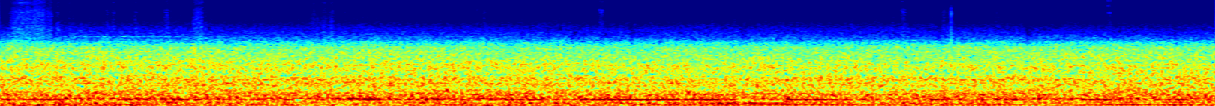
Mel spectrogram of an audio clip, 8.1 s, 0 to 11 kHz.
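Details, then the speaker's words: 2000s Crompton Greaves Exotica 48-inch 4-blade underlight ceiling fan (280 RPM, 60 W, 220–240 V), final test run after reassembly: low, even hum with faint steady tone, no ticks, rubbing or wobble; runs smoothly, healthy. "so guys let's do the final test run yes i know this is a little bit crooked the bulk thing but can't do anything for now so we'll fix it on later but for now test run it's good"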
